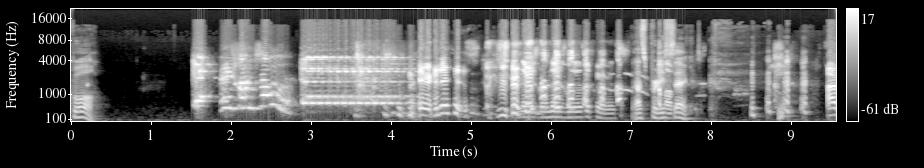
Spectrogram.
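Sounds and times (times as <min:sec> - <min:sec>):
speech: 0:00.0 - 0:00.4, 0:02.1 - 0:09.5
toy walkie-talkie electronic ringtone like an old landline telephone: 0:02.9 - 0:04.4
laughter: 0:03.5 - 0:09.4.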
